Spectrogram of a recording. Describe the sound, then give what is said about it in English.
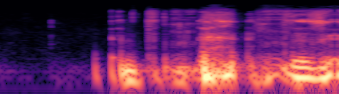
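After a moment of silence, someone clears their throat with a few rough, voiced rasps and a short cough-like burst in the middle. “I try to clear my throat before you guys bring me live, and as soon as I go to say my first words, it's like the devil's like, hey, I'm going to make you cough”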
